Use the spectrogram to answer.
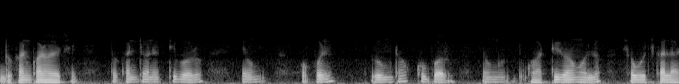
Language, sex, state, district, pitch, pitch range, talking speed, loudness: Bengali, male, West Bengal, Paschim Medinipur, 110 Hz, 105-115 Hz, 160 wpm, -20 LUFS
